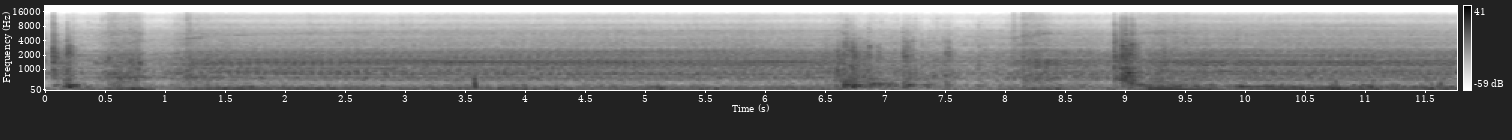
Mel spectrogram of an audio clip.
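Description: A loader engine revs up as its bucket lifts.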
